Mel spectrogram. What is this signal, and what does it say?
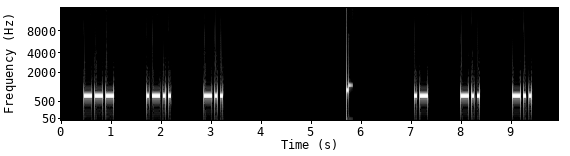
Morse code, heard as a keyed tone, about 22 wpm, spaced as for 10 wpm, 690 Hz. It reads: OLD ADD
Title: 4x Character Spacing - Top 200 Words - 22wpm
